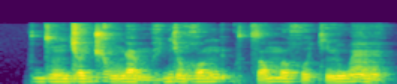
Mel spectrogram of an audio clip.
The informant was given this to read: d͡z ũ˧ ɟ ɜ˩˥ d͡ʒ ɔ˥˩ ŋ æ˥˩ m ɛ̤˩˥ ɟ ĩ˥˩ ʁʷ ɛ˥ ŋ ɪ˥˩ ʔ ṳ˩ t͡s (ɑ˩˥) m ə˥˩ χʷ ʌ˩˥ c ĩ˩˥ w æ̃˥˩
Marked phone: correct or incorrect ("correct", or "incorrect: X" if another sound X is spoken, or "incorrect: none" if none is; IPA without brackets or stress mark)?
incorrect: ɒ˩˥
